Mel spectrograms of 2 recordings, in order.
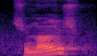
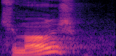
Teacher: C'est-à-dire, par exemple, en français, je peux dire tu manges, c'est une affirmation. Mais si je dis tu manges, ça devient une question, parce que j'ai changé le ton.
